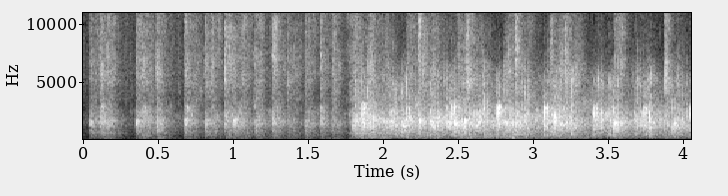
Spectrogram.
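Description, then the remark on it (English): A crowd breaks into applause for the speaker's wife and a ministry worker, starting with scattered individual claps for a couple of seconds before swelling into a dense, sustained wash of clapping from many hands. “So I want to give them a special round of applause this week.”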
